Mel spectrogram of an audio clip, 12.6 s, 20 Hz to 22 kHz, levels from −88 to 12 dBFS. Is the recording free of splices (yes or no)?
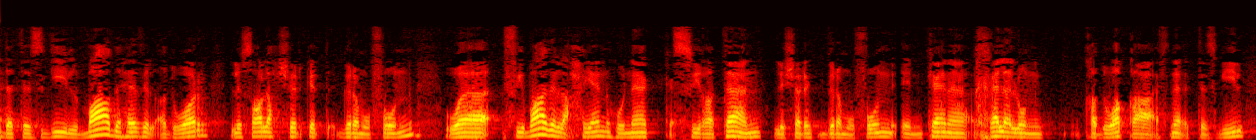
yes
